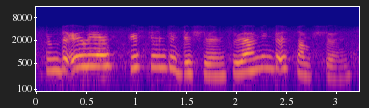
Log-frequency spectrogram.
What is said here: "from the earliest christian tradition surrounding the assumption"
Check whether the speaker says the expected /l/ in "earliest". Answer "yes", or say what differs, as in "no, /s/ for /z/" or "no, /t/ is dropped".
no, /l/ is dropped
